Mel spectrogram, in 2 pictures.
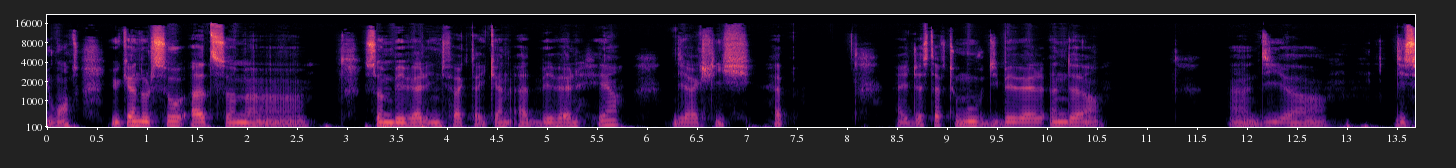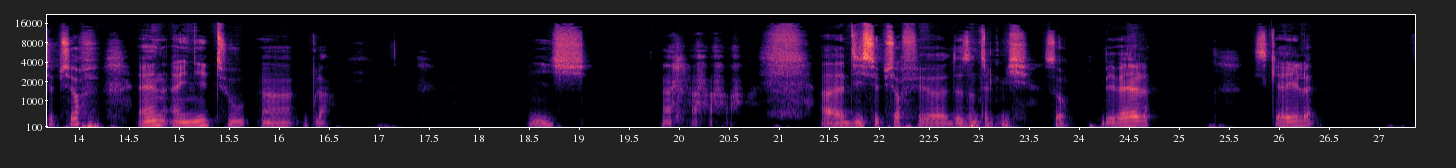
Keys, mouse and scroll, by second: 4.0 ctrl+shift+q, 23.1 ctrl+shift+q.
